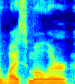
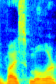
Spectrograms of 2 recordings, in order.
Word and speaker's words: Weissmuller: can remember that johnny weissmuller i should say vice muller because that's the correct way to pronounce his name although hollywood called him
